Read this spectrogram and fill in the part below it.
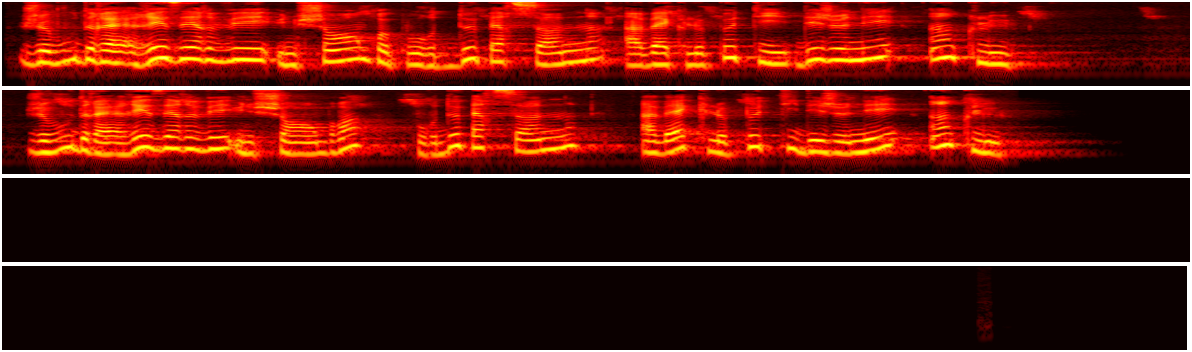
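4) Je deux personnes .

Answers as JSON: {"4": "voudrais réserver une chambre pour / avec le petit déjeuner inclus"}

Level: Dettato di francese A2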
